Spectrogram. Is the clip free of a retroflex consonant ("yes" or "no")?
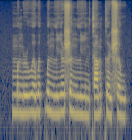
no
